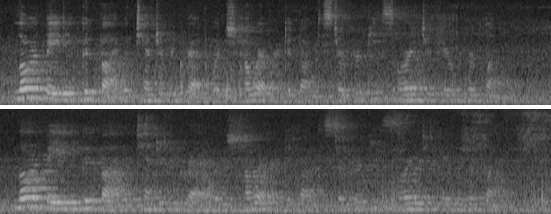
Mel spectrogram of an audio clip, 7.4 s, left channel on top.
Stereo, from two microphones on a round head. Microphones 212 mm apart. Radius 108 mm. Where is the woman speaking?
75° left (ahead or behind), 4.5 m.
